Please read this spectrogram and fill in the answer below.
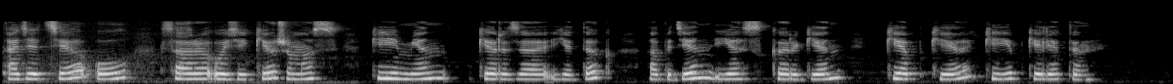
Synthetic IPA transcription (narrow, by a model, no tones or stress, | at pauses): æd̪e̞t̪ːe̞wo̞lˠ | sɑɾəʔwʔɵze̞kʲːe̞ʒʊməs | kʲʰijɪmːe̞ŋ | kʲʰeɾzɪje̞t̪ɪk | æbd̪e̞nje̞skʲɪɾɡʲe̞ŋ | kʲʰe̞pkʲʰe̞kʲʰijɪp̚kʲʰe̞le̞t̪ɪn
